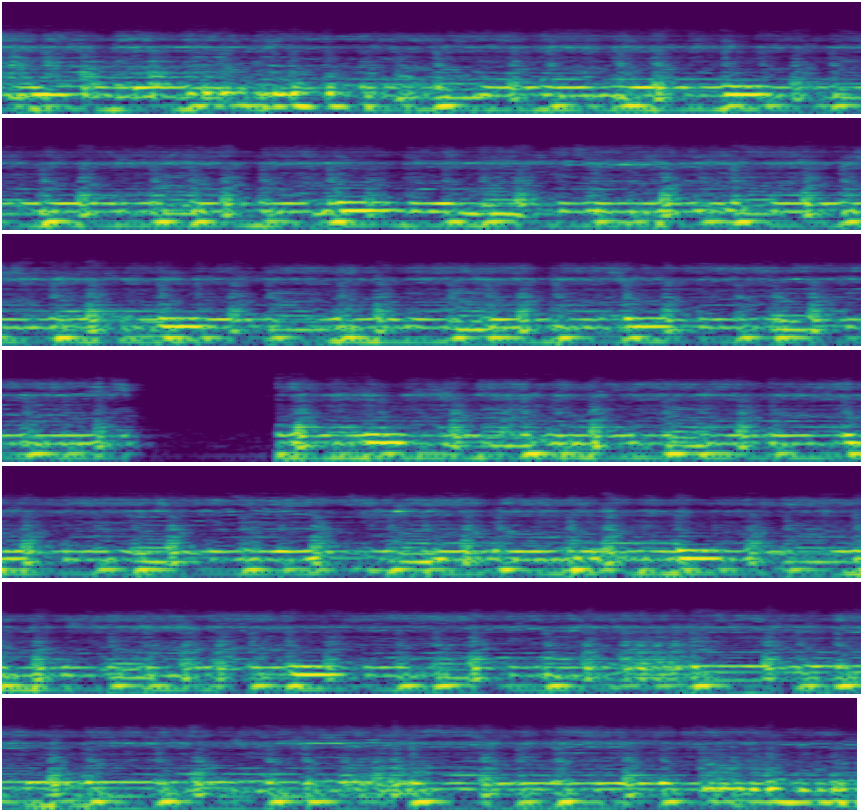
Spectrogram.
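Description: Three-piece rock band (electric guitar, bass guitar and drums) playing live, heard as an old videotape played back through a TV and re-recorded. The sound cuts out for under a second about halfway through, then the music carries on.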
